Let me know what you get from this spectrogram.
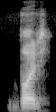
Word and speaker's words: Borch: So the Norwegian way of saying it is Kjetil Bork.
